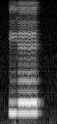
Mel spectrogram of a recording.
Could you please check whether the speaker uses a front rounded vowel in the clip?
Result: no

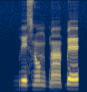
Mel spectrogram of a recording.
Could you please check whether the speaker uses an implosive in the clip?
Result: yes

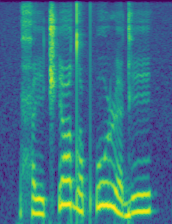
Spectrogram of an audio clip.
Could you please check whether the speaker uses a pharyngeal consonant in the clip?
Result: yes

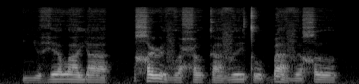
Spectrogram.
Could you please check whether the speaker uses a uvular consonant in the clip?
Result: yes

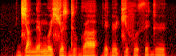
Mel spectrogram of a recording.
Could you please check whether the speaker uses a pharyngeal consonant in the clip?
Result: no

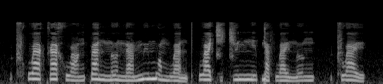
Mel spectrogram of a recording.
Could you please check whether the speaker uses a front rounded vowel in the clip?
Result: yes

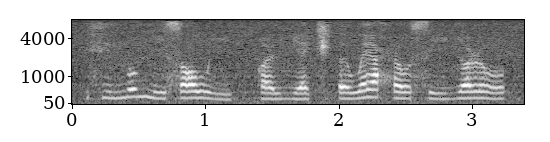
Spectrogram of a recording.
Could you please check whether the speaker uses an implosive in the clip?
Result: no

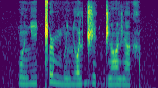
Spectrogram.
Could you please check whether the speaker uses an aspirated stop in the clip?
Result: no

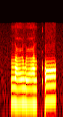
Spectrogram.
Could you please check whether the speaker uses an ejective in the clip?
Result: yes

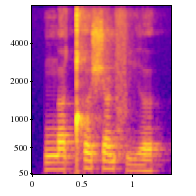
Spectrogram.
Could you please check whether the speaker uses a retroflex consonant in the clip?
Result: yes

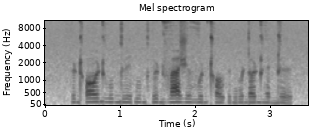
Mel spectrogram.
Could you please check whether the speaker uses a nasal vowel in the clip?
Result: no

